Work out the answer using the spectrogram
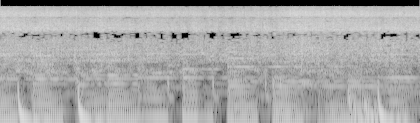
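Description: Onions with green chilli and ginger-garlic paste sizzling in hot oil in a kadai as they are stirred and sautéed with a wooden spatula. Background music with a steady beat of about two thumps a second plays under it.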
